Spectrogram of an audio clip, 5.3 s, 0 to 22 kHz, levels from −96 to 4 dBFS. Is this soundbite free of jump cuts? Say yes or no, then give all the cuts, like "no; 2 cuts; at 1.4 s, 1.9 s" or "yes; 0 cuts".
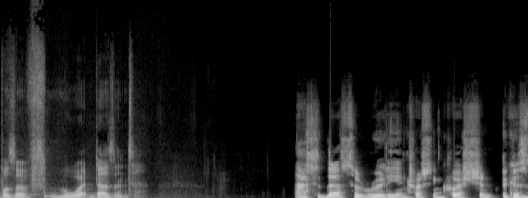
yes; 0 cuts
